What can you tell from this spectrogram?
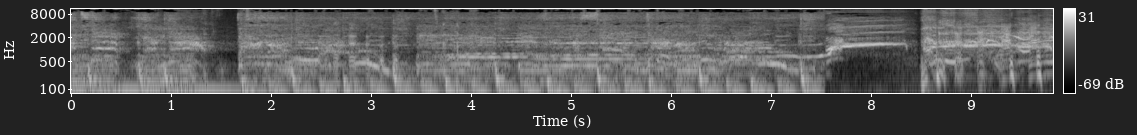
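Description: A pug's shrill, wavering screams and yelps while its nails are clipped are cut into a loud, driving rock track with a steady pounding beat, the squeals rising and falling throughout, with no talking.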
